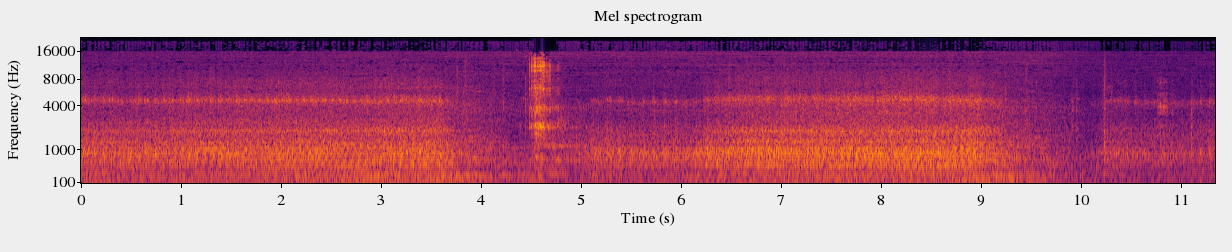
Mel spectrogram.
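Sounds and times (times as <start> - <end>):
heavy old truck engine rumbling as it sets off: 0.0 - 11.3
clank: 4.4 - 5.7.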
